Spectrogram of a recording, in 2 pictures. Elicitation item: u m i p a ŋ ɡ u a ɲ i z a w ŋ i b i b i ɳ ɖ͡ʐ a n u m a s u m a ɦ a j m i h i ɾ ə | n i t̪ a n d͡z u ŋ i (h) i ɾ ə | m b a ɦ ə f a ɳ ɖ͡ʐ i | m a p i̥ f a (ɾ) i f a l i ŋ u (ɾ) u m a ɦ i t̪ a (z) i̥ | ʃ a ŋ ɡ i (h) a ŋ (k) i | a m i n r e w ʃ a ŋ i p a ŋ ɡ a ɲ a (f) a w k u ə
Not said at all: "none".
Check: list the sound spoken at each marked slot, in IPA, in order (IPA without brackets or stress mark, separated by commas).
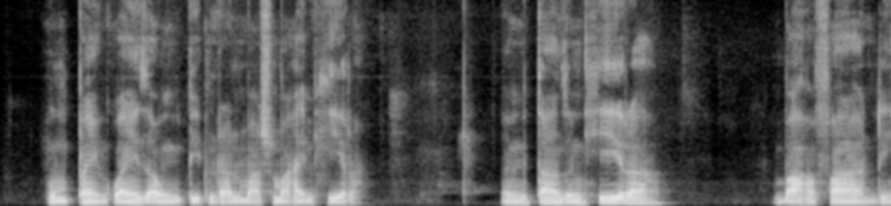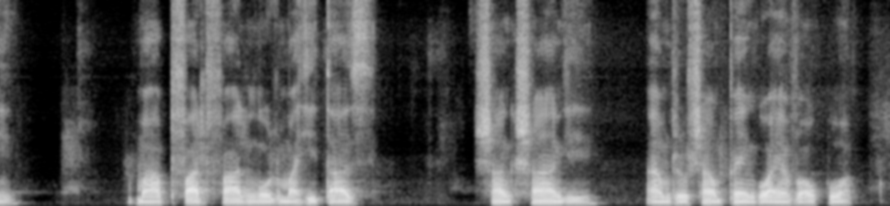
h, l, l, z, ʃ, ɡ, v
